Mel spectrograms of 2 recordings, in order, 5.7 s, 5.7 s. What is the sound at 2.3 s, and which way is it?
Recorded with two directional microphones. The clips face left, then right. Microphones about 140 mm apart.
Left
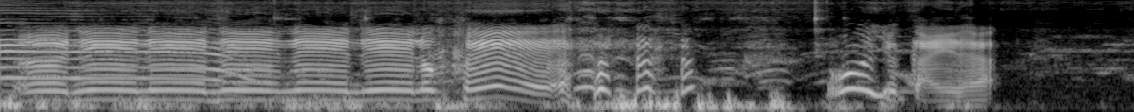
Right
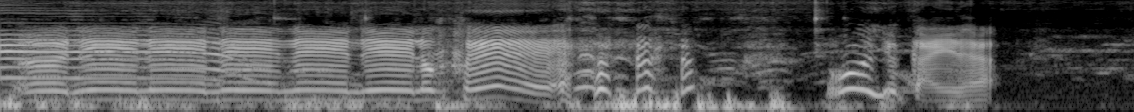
Speech, 20° left (ahead or behind).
